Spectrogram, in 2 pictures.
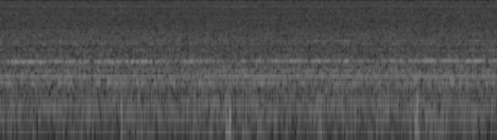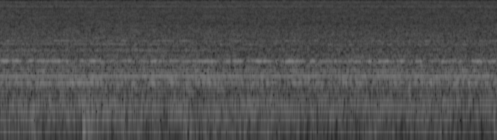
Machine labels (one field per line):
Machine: fan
